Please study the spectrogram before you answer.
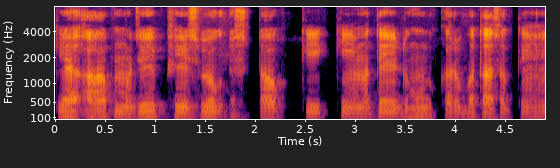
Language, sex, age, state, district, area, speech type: Hindi, male, 60+, Rajasthan, Karauli, rural, read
